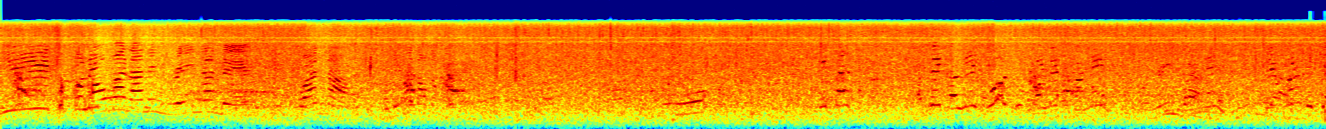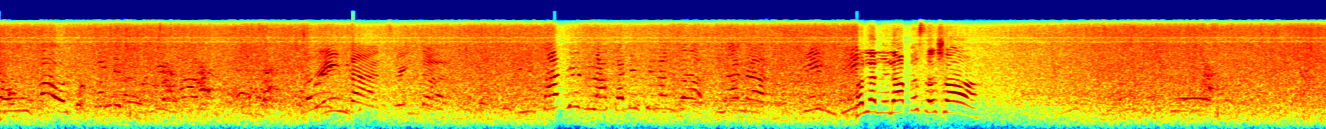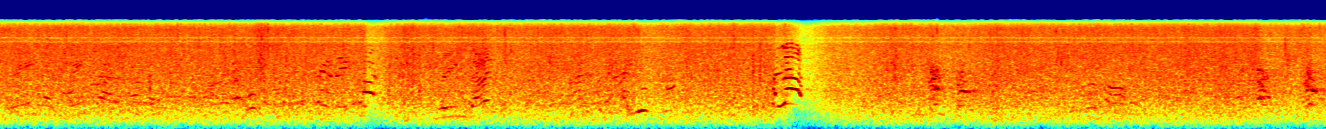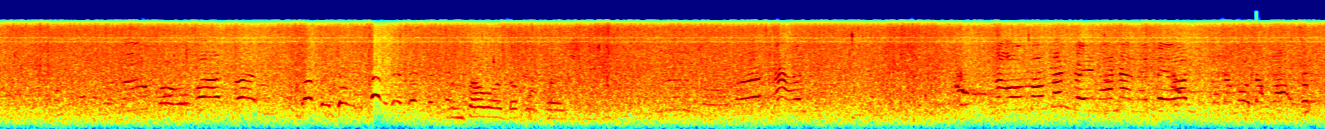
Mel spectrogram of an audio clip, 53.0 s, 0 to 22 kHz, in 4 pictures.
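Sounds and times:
floodwater rushing: 0.0s - 53.0s.

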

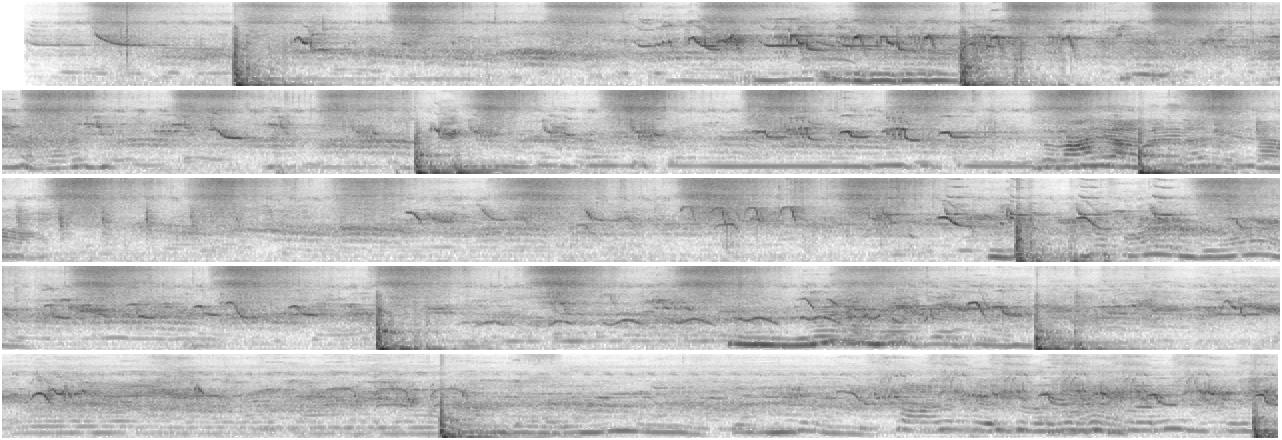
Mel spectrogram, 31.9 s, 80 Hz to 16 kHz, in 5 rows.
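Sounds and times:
small birds chirping: 0.1s - 31.9s
tyre thudding on dirt: 1.2s - 1.7s, 4.8s - 5.5s, 8.4s - 9.0s, 21.0s - 21.6s, 24.4s - 24.9s, 27.8s - 28.2s.

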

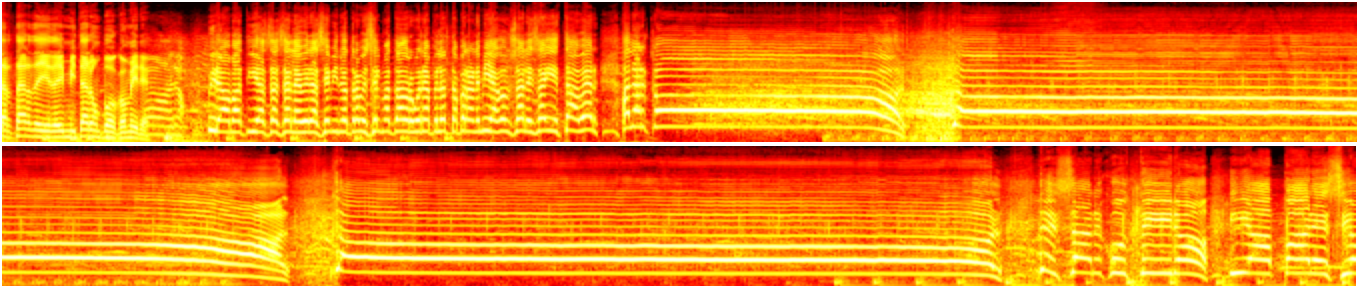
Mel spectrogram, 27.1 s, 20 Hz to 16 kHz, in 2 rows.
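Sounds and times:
man talking fast: 0.0s - 6.7s, 22.3s - 27.0s.

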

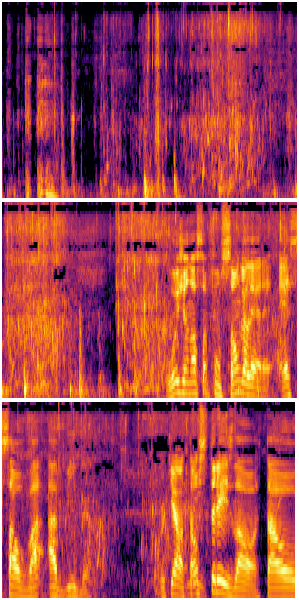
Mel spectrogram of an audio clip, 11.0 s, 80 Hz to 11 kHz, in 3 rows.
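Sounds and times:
paddle knocking on boat: 0.0s - 9.6s
paddle splashing in water: 0.0s - 11.0s.

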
